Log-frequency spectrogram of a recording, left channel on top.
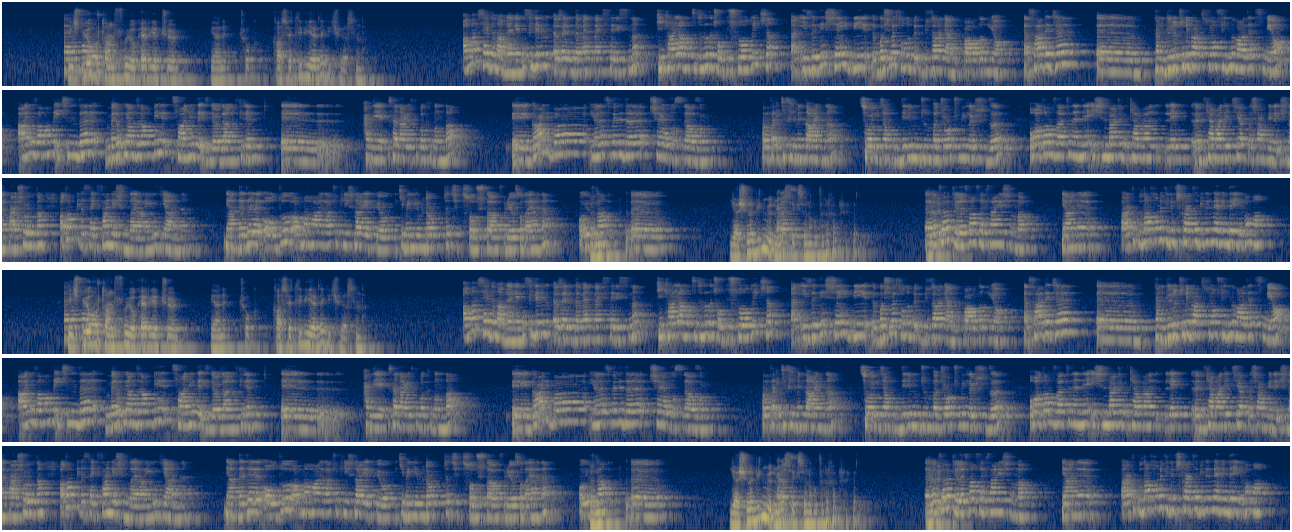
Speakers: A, on the left; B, on the right.
A: Evet
B: Geçtiği
A: evet.
B: ortam su yok, her yer çöl. Yani çok kasvetli bir yerde geçiyor aslında.
A: Ama şey dönemli hani bu film özelinde Mad Max serisinin hikaye anlatıcılığı da çok güçlü olduğu için hani izlediğin şey bir başı ve sonu b- güzel yani bağlanıyor. Ya sadece e, hani gürültülü bir aksiyon filmi vaat etmiyor. Aynı zamanda içinde merak uyandıran bir sahneyi de izliyoruz. Yani film e, hani senaryosu bakımından. E, galiba yönetmeni de şey olması lazım. Zaten iki filmin de aynı. Söyleyeceğim dilimin ucunda George Miller'dı. O adam zaten hani işini bence mükemmeliyet, e, mükemmeliyetçi yaklaşan biri işine karşı. O yüzden adam bir de 80 yaşında ya yuh yani. Yani dede oldu ama hala çok iyi işler yapıyor. 2024'te çıktı sonuçta Furiosa'da yani. O yüzden
B: Ben
A: e,
B: yaşını bilmiyordum
A: evet.
B: ya 80 olduğunu. <laughs>
A: Evet
B: Öyle
A: evet
B: yani.
A: yönetmen 80 yaşında. Yani Artık bundan sonra film çıkartabilir mi emin değilim ama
